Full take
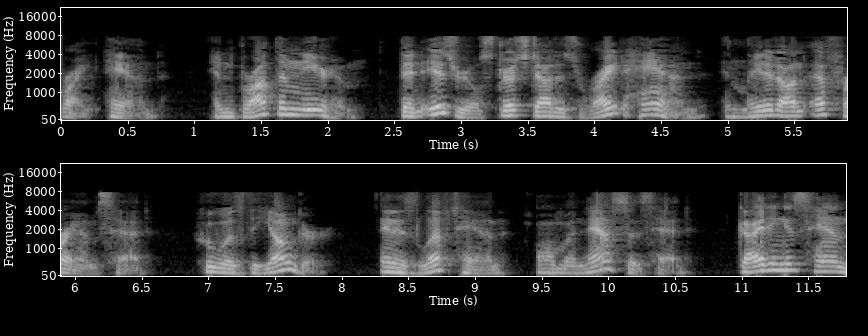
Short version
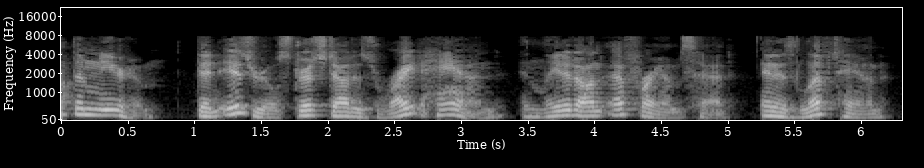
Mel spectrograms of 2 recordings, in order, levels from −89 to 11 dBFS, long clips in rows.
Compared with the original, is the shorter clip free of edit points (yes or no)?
no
